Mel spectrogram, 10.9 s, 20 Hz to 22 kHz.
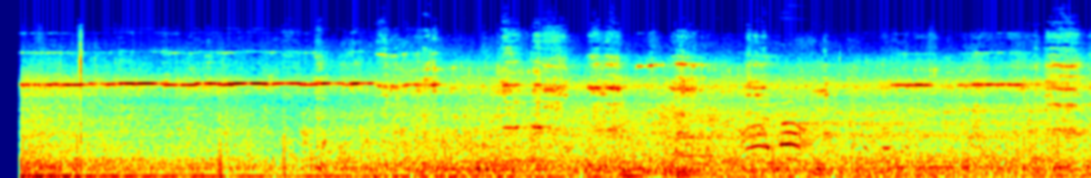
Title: Volvo 290 excavator with turbo failure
